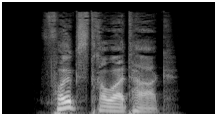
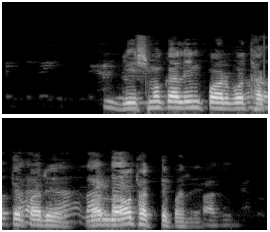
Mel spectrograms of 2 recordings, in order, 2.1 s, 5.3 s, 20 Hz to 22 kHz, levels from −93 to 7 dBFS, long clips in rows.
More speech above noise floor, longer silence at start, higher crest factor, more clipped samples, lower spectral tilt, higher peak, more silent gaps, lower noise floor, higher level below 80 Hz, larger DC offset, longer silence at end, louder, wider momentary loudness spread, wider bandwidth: second, 31 dB vs 50 dB; second, 0.45 s vs 1 s; about the same, 18 dB vs 16 dB; neither; about the same, -6 dB/octave vs -7 dB/octave; about the same, -4 dBFS vs -2 dBFS; neither; second, -49 dBFS vs -67 dBFS; first, -42 dBFS vs -62 dBFS; neither; about the same, 0.6 s vs 0.55 s; about the same, -19 LUFS vs -17 LUFS; second, 11 LU vs 19 LU; first, 16.5 kHz vs 7.4 kHz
